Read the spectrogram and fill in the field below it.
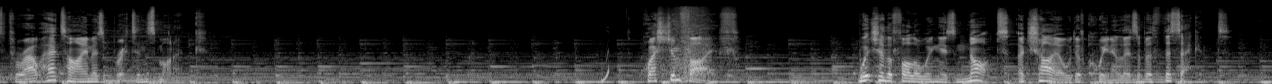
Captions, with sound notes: throughout her time as Britain's monarch. (gentle music) (number pops and whooshes) Question five. Which of the following is not a child of Queen Elizabeth II?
